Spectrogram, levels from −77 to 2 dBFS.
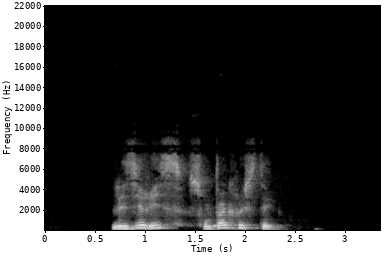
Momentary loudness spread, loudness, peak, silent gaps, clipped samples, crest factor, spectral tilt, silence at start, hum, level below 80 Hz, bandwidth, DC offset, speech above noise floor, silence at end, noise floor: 10 LU; -16 LUFS; 0 dBFS; none; under 0.1%; 18 dB; -4.5 dB/octave; 0.65 s; none; -60 dBFS; 9.4 kHz; under 0.1%; 62 dB; 1 s; -77 dBFS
